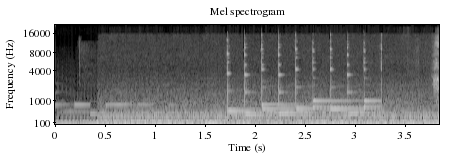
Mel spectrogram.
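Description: A mobile phone ringtone plays a bright melodic tune of repeated chiming notes, starting after a brief opening tone and continuing steadily over low background hum, with no talking.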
